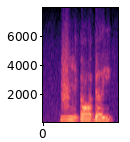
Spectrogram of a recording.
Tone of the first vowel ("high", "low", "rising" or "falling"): low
